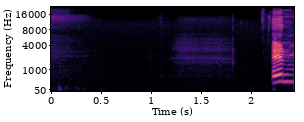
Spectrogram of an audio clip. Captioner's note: breathes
